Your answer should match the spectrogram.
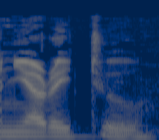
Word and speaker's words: Iñárritu: No, the director of The director, Alejandro Iñárritu. – Yeah, Iñárritu and Cuarón, is that they don't make Latino movies anymore because of exactly what James was talking about.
